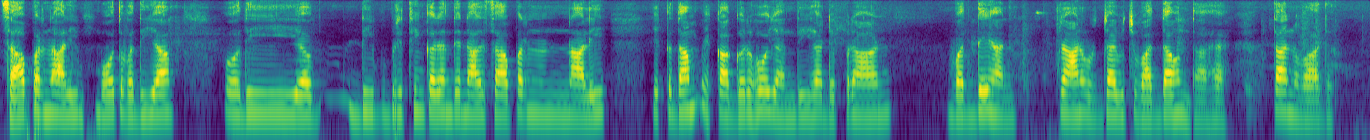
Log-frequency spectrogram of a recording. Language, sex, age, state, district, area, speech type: Punjabi, female, 45-60, Punjab, Jalandhar, urban, spontaneous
